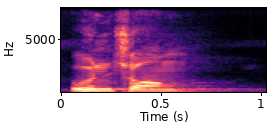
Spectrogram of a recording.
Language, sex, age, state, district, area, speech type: Bodo, male, 45-60, Assam, Kokrajhar, urban, read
